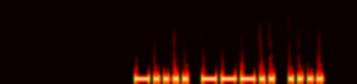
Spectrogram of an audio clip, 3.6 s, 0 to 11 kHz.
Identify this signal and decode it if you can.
Morse code, heard as a keyed tone, about 30 wpm, 700 Hz. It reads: 68H
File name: Speed-Racing - Three Letter-Number Combinations - 25wpm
